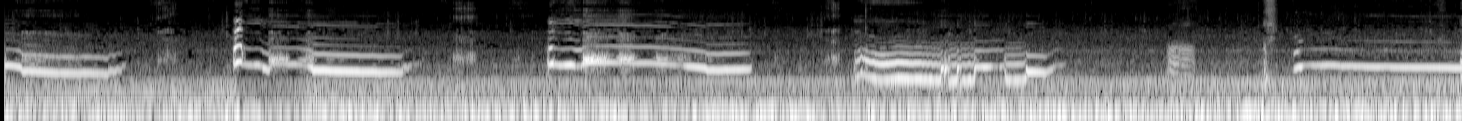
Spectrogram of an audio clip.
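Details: Papi Chulo, a pet Chihuahua, howls during a morning ride home, with drawn-out wavering howls that rise and slide down in several bursts over a steady low engine rumble.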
